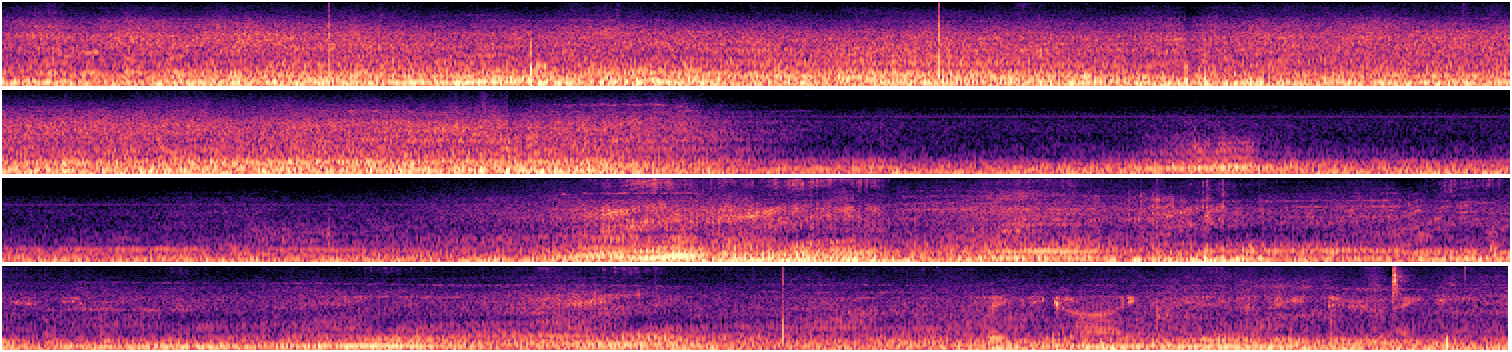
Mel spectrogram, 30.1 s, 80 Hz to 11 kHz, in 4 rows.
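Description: A pack of V8 Supercars, Holden Commodores and Ford Falcons with 5.0-litre V8 engines, running in a line at safety-car pace on part throttle. The sound drops about eleven seconds in, then grows louder again from about eighteen seconds as cars pass close by.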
